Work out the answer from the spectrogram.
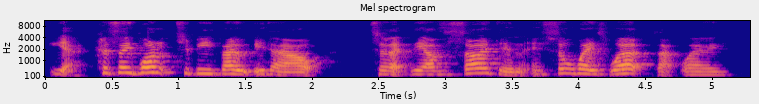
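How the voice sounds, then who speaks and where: Higher-pitched British woman, blunt and opinionated. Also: expressive, moderate pace. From United Kingdom. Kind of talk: casual political chat.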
